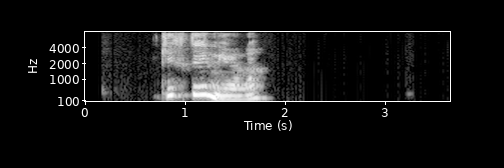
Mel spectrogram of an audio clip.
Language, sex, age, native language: Icelandic, female, 40-49, Icelandic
